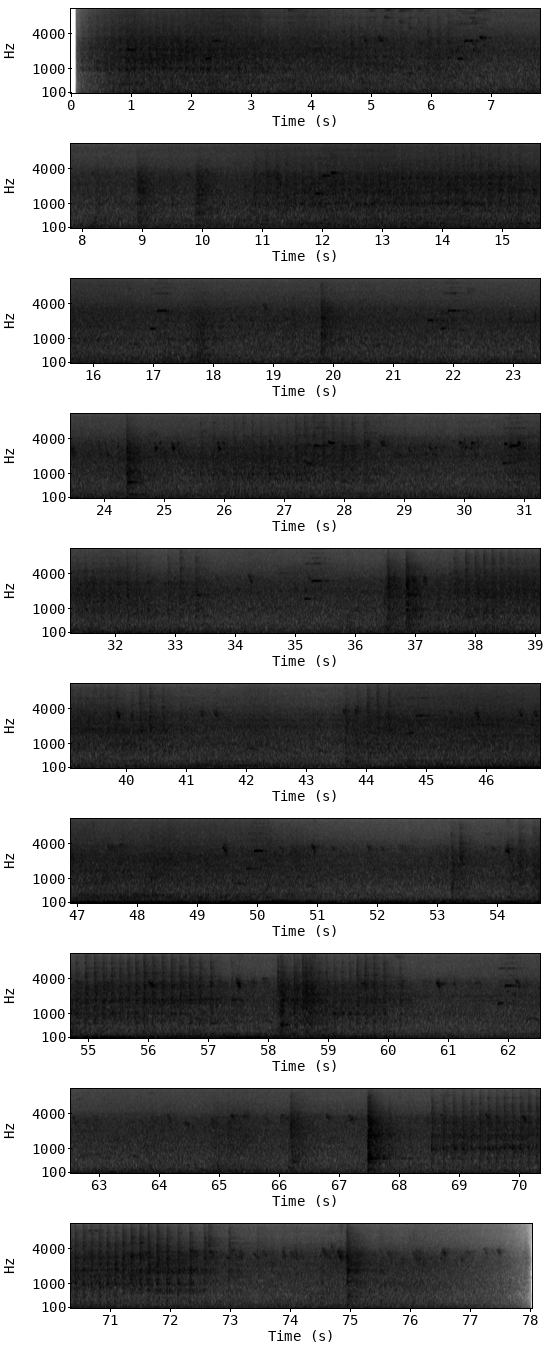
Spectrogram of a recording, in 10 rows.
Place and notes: Lingya District - In the park
In the park, Sony ECM-MS907, Sony Hi-MD MZ-RH1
